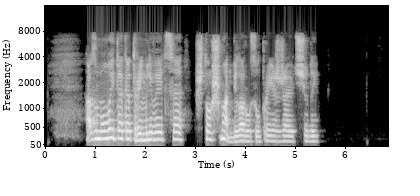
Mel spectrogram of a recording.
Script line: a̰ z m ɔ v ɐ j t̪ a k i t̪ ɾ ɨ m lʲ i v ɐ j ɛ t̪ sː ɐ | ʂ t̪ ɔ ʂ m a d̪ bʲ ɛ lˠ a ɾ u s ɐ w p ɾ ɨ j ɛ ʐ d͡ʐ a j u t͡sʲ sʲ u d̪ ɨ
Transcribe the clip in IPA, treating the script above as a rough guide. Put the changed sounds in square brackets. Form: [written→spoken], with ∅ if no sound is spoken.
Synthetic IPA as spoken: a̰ z m ɔ v ɐ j t̪ a k [i→a] t̪ ɾ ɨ m lʲ i v ɐ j ɛ t̪ sː ɐ | ʂ t̪ ɔ ʂ m a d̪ bʲ ɛ lˠ a ɾ u s ɐ w p ɾ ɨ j ɛ ʐ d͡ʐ a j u t͡sʲ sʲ u d̪ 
